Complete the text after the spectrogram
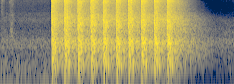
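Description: A rifle fires a rapid string of sharp, loud shots outdoors.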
